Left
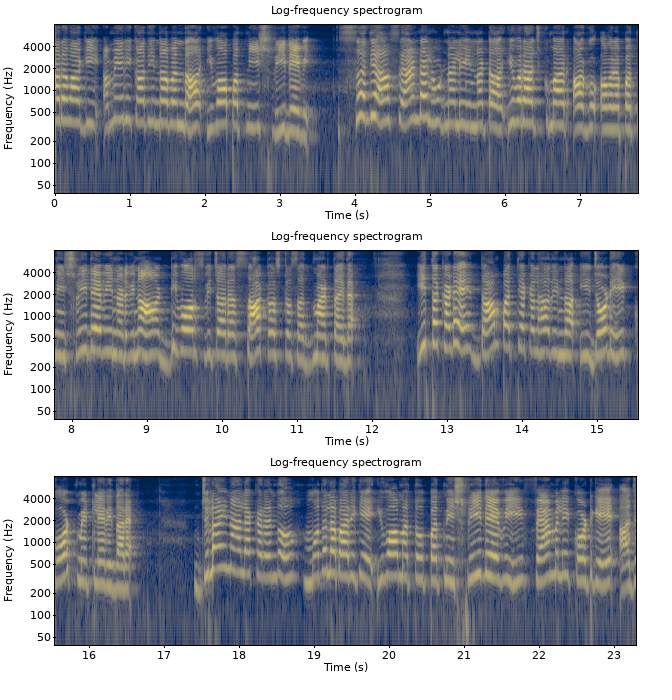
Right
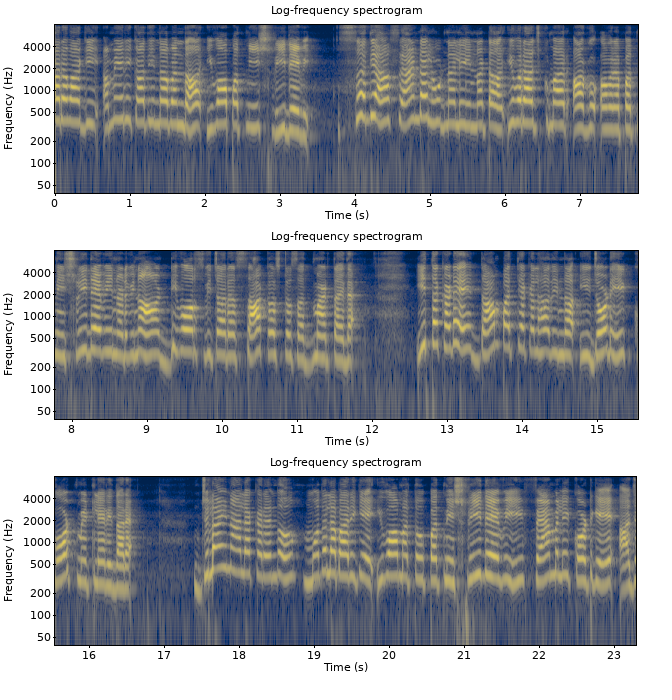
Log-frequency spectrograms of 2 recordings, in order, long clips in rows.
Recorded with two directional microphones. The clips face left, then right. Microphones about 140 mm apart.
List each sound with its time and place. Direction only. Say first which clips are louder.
0.0 s a woman's voice: right 4 dB; 40° right (ahead or behind)
3.9 s a woman's voice: right 3 dB; 25° right (ahead or behind)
